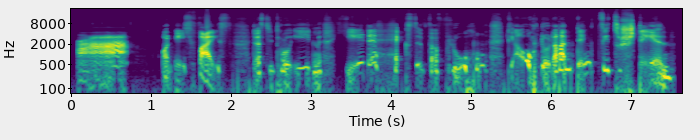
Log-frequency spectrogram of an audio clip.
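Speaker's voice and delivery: high, hissing magpie warning. A narrator's reading. Magpie Vika warning the witch, high and hissed. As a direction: croak the warning like a secretive bird.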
